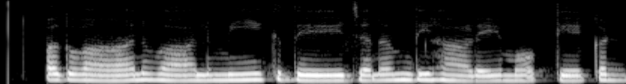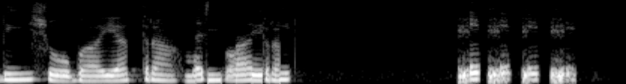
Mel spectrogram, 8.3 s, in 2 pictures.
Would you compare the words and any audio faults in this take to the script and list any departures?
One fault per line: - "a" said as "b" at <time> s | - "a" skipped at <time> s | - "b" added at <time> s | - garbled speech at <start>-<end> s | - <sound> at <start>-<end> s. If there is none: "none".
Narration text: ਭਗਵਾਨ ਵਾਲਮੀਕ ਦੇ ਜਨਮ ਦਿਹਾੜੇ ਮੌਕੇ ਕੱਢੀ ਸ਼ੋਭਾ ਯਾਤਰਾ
- garbled speech at 5.4-6.1 s
- laugh at 7.2-8.0 s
